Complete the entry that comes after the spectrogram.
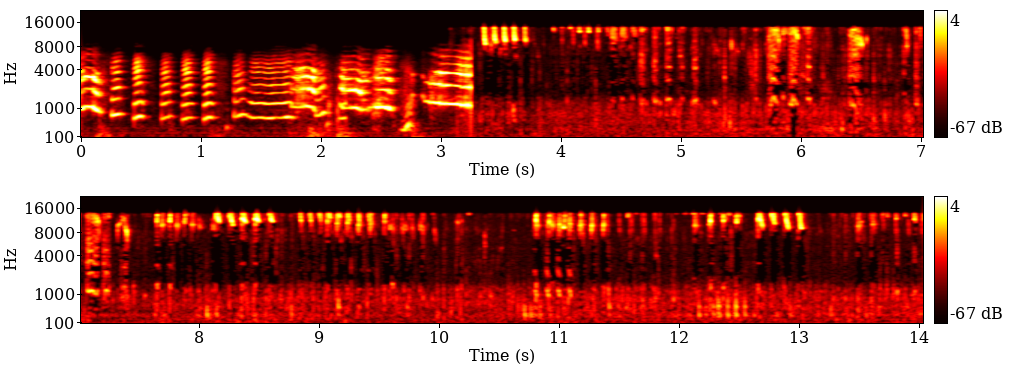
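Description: A howler monkey gives a run of short, high-pitched squealing calls that rise and fall. About three seconds in it gives way to a bat's rapid runs of very high chirps and clicks, with short gaps between the runs.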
